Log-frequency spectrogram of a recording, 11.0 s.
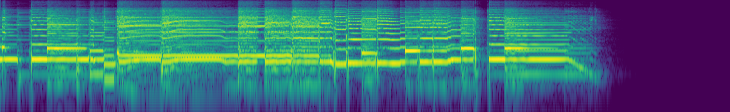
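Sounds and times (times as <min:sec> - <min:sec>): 
electric guitar with three 6K pickups through a Marshall Plexi amplifier: 0:00.0 - 0:09.0.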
